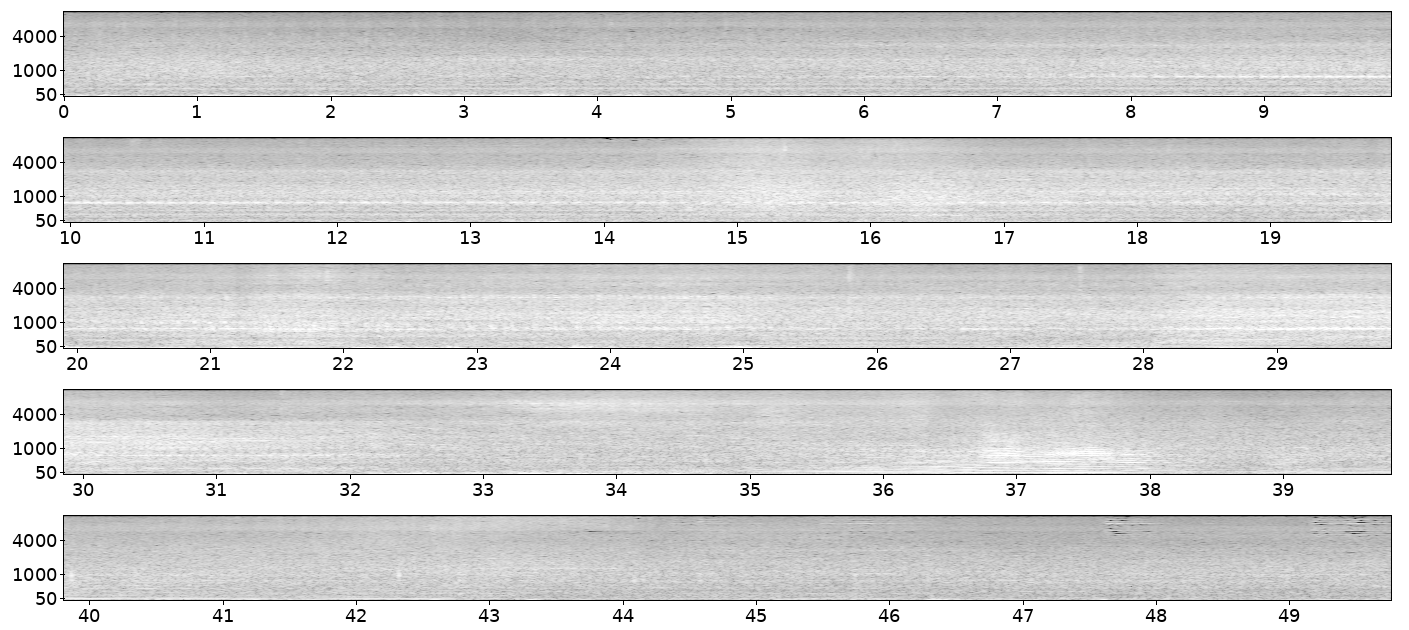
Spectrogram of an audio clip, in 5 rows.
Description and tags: Diesel truck and small car
A diesel engine in the street pulling up, and taking off followed by a small car with a loud muffler. Recorded on a Tascam DR-07 in Chicago.
Car, Diesel-engine, Muffler, Public, Road, Street, Traffic, truck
